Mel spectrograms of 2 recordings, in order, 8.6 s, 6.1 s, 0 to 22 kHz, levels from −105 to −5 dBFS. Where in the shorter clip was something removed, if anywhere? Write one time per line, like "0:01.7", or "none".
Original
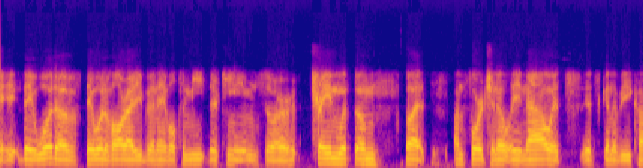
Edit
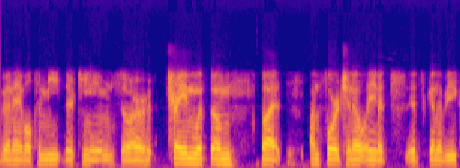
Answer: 0:05.0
